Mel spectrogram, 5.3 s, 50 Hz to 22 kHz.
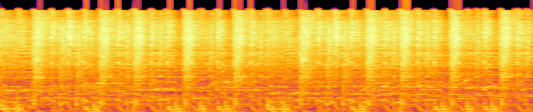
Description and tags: A jungle loop based on the amen break, done using Flstudio 7 @ 180bpm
